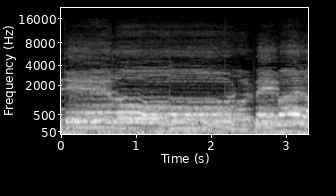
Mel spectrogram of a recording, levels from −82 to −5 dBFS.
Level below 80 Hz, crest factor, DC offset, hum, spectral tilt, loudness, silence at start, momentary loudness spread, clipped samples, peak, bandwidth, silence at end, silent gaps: -32 dBFS; 16 dB; under 0.1%; none; -7.5 dB/octave; -17 LUFS; 0 s; 5 LU; under 0.1%; -2 dBFS; 13.5 kHz; 0 s; none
